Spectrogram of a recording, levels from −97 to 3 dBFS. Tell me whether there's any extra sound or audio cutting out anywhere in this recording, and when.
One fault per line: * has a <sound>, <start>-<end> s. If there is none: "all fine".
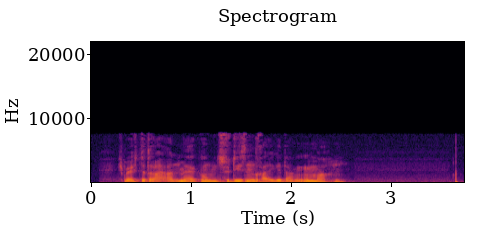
all fine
